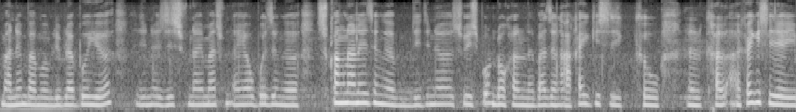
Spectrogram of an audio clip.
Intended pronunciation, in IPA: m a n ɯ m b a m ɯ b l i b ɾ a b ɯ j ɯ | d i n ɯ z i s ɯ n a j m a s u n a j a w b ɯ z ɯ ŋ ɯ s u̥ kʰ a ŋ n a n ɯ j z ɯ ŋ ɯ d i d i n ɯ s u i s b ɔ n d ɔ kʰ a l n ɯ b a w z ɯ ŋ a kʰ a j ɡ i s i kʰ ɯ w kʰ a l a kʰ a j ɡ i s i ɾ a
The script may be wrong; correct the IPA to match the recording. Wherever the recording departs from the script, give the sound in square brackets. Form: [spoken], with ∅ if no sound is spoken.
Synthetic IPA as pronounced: m a n ɯ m b a m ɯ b l i b ɾ a b ɯ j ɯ | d i n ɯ z i s [u] n a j m a s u n a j a w b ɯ z ɯ ŋ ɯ s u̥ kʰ a ŋ n a n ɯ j z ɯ ŋ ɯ d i d i n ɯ s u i s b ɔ n d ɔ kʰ a l n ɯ b a [∅] z ɯ ŋ a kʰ a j ɡ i s i kʰ ɯ w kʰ a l a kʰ a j ɡ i s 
